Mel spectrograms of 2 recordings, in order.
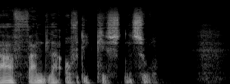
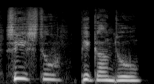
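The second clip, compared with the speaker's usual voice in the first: sleepy call; 7 dB louder than usual. A narrator's reading. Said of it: "rief Gruyère schläfrig".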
